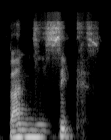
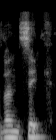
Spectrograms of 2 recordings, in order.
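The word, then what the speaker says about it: zwanzig: Porque esa Z se pronuncia con una TS.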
